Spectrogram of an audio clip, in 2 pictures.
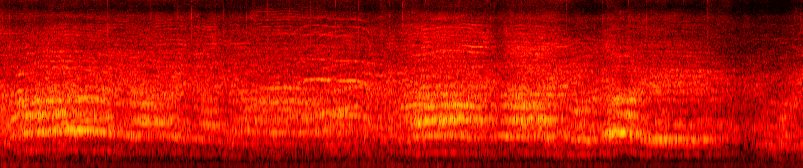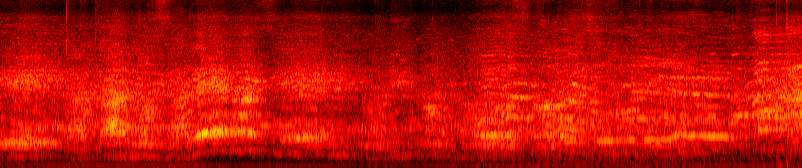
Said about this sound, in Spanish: Al final, el público aplaudió y aclamó a sus jugadoras, que dieron un gran espectáculo. Se fueron contentas de Jalisco y todos salieron felices del estadio Tepa Gómez.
